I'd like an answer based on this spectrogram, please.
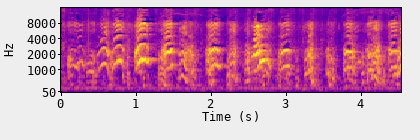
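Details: Several three-week-old puppies, Dixie crossed with Colby, squeal continuously in pulsing, arched whines that rise and fall several times a second, dense and overlapping throughout.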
